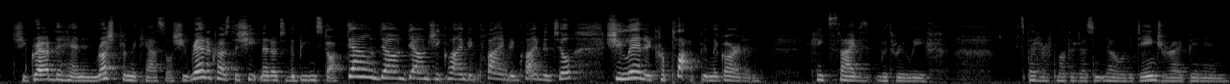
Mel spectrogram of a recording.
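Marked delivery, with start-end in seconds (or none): 10.1-12.3 hushed whisper. A narrator reads Kate's words to the hen: whispering. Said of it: "she whispered to the hen".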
